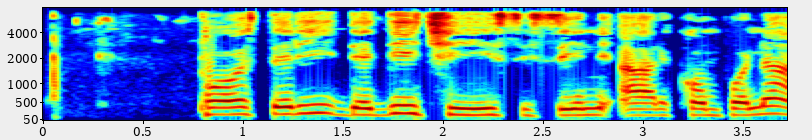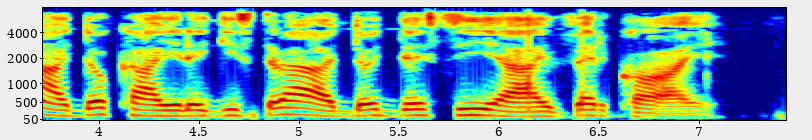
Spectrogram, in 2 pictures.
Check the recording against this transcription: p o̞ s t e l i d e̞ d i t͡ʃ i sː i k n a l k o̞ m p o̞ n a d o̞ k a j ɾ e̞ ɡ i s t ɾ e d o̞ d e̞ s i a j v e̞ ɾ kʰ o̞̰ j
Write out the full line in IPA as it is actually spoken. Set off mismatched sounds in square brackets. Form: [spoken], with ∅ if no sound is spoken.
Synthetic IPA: p o̞ s t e l i d e̞ d i t͡ʃ i sː i [∅] n a l k o̞ m p o̞ n a d o̞ k a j ɾ e̞ ɡ i s t ɾ [a] d o̞ d e̞ s i a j v e̞ ɾ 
